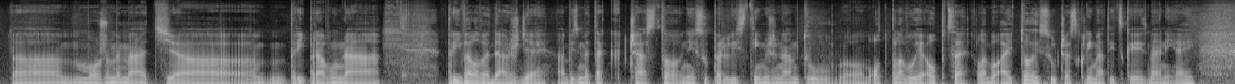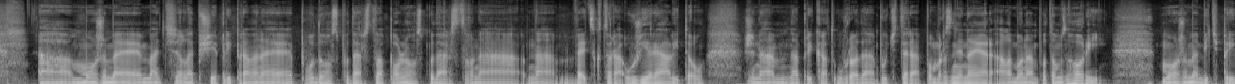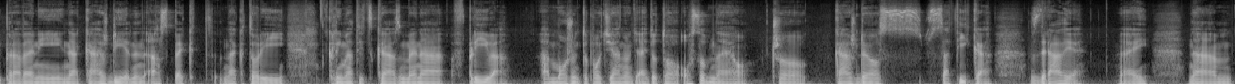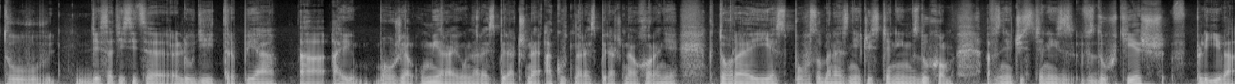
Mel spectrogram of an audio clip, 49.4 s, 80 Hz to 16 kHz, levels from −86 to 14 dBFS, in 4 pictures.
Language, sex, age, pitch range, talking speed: Slovak, male, 30-49, 80-90 Hz, 130 wpm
